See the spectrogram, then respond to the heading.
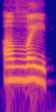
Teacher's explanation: சொல்லுக்கு முதலில் மட்டுமே வரும் ஔகார குறுக்கம் 1 1/2 மாத்திரை அளவினதாய் குறைந்து ஒலிக்கும்.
